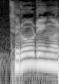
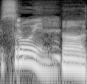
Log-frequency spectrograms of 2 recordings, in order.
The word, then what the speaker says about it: 스로인: 드로링을 해야 되는데 상대편 너 발음 이상해. 스로인.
